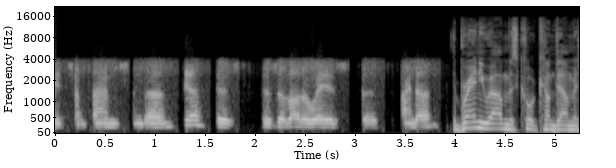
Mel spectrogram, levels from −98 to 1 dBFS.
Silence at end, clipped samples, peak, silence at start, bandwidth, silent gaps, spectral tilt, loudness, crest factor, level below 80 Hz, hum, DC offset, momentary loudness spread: 0 s; under 0.1%; -16 dBFS; 0 s; 15.5 kHz; none; -5.5 dB/octave; -30 LUFS; 12 dB; -66 dBFS; none; under 0.1%; 8 LU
